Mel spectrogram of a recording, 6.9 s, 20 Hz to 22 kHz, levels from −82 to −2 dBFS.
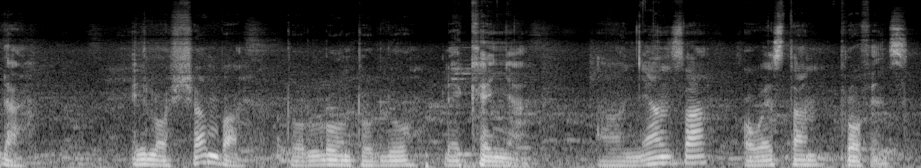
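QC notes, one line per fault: No faults found on this pass over the speech.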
